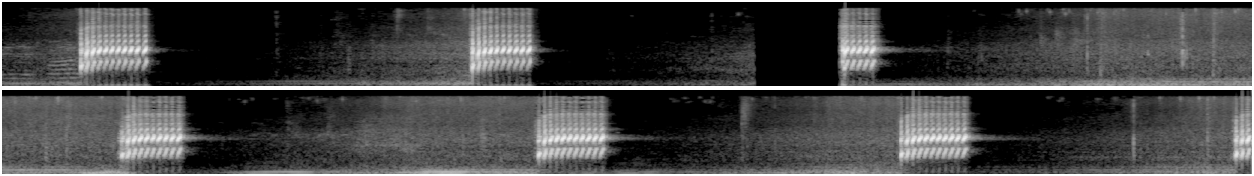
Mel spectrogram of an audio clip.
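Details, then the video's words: A gray tree frog calling after dark on a back porch, sitting on rocks/bricks, gives loud, musical trills, each under a second, repeated every two to three seconds. "Gray Grey Tree Frog Calling"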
